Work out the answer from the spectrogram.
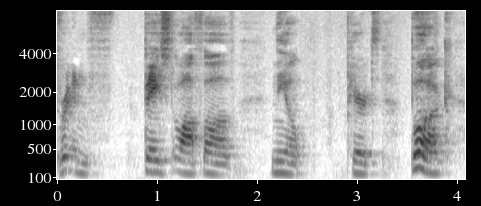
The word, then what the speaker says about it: Peart: And especially Neil Peart.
